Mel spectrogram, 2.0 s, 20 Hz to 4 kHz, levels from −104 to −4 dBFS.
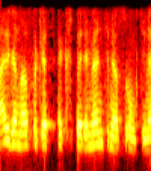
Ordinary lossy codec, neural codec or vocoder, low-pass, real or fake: AAC, 24 kbps; none; 3.6 kHz; real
